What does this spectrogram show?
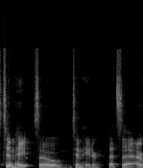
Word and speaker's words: Haight: I don't even ask you if I was pronouncing it right. Yeah, it's Tim Haight, so Tim Haight.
